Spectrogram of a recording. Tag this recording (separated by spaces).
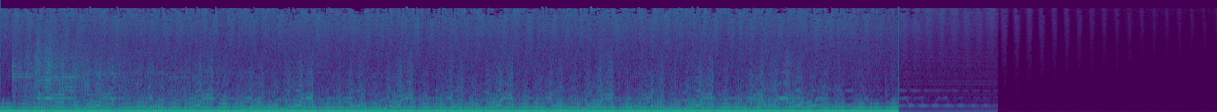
digital analog loop minibrute tension arturia piano key yamaha electronic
